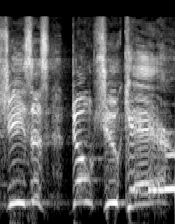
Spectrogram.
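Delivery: very high, slow indignant cry; scolding. Acted. Martha takes Jesus to task, scolding. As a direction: scold with a drawn-out rising question. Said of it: "Martha scolded her Savior".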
